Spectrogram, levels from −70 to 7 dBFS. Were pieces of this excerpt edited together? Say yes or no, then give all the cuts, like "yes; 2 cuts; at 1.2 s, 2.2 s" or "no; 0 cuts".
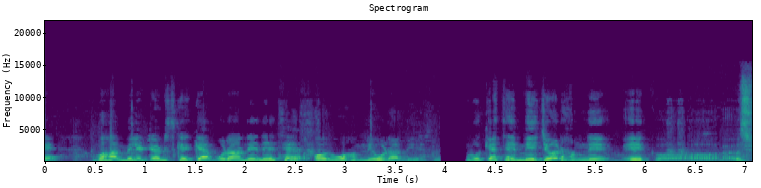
yes; 1 cut; at 4.2 s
